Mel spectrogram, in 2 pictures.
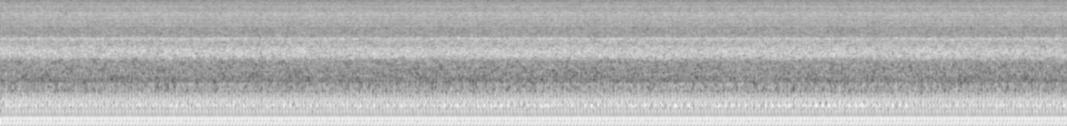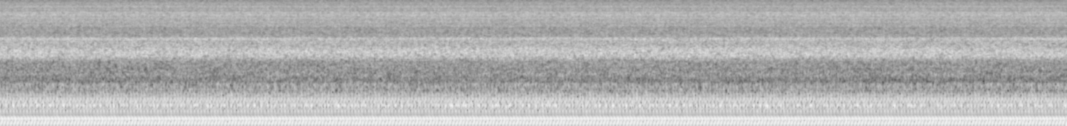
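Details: Steady, unbroken motorized hum with a buzzing whine, the continuous sound of a compressor aerosol nebulizer used as white noise for sleep or soothing a baby: nebulizer running.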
